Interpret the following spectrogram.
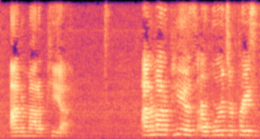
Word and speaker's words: onomatopoeia: This is pronounced onomatopoeia.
